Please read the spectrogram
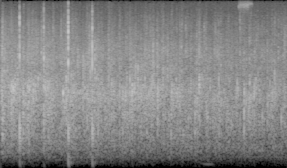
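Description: An audience claps for presenters after their morning presentation, a dense wash of hand claps with a few sharper individual claps standing out early on, holding an even, moderately loud level throughout with no voices.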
